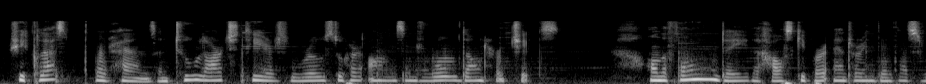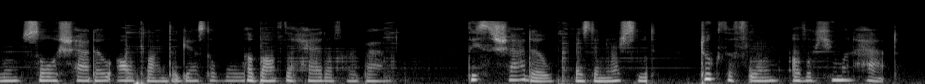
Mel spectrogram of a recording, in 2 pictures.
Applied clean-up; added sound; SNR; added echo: neural separator model SepFormer DNS4.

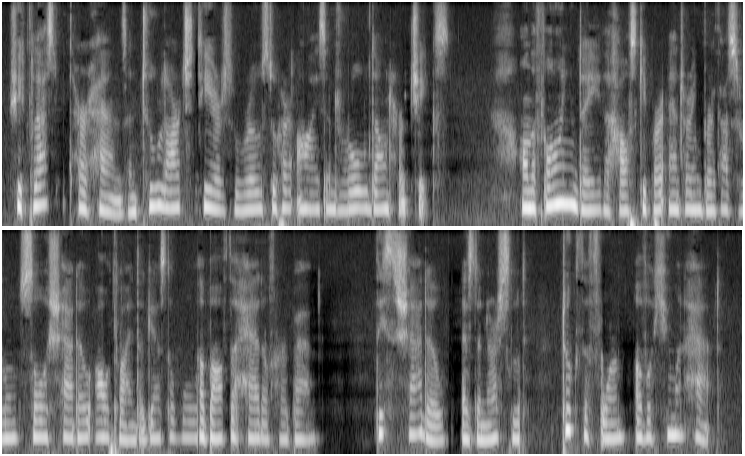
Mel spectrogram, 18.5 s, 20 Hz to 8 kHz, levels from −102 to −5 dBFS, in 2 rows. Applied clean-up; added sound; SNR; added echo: neural mask model Resemble Enhance denoiser.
